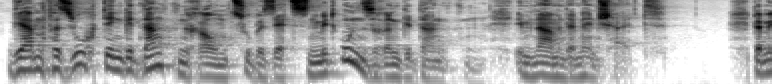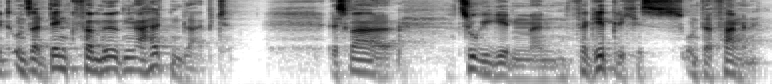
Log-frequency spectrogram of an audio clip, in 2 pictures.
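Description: An actor in a German radio play, playing a brash, hot-tempered official who talks with sarcasm and contempt in a husky voice. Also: male voice, on the low side, sing-song, moderate pace. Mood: defensive. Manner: sarcastic, blustering, coarse.

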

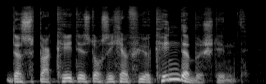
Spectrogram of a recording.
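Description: A man's voice: mid-range voice, huge pitch swings, normal speed, breathy edge, dry recording, clean studio sound, voice pushed up. A man voicing a lonely, plain-spoken man from an apartment house in a storybook reading, with a questioning manner. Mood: puzzled, resigned.

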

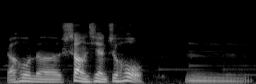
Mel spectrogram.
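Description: A man chatting as a voice actor guest in a live interview, phrasing things haltingly. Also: medium pitch, very animated, lo-fi sound, faint music behind. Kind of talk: casual live interview chat.

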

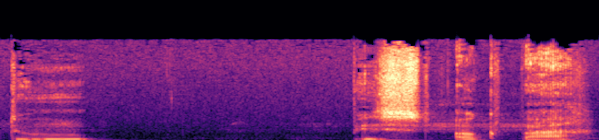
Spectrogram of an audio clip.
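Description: A man's voice: on the low side, fairly even intonation, extremely slow, slight background noise. A man playing a weak, wounded slave who is barely conscious and wary, in a German radio play. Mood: weak, dazed. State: faint, breathy, barely conscious.

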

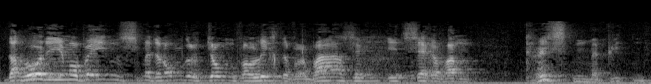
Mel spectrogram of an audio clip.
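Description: An actor playing a flustered, blustering middle-aged boss of a building firm in an old radio comedy, rambling, stammering and repeating himself. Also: male voice, on the high side, animated, a little slow, noisy background. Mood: nostalgic, excitable. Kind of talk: 1970s Dutch radio comedy acting. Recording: dull, roomy dated radio recording.

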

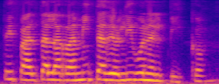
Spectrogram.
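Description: An actress playing a guarded, wry young pregnant wife in a radio play, with an Argentine accent and a curt, dry manner. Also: female voice, on the high side, steady tone, fast, natural voice. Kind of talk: radio theatre play reading.

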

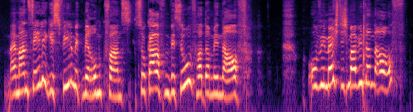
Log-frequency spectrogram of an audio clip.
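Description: Casting: older widow in radio drama, gushing, gossipy, given to nostalgic rambling. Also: female voice, sits high, expressive, fairly quick, fairly bright tone. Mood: nostalgic, confiding. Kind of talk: radio play dialogue.

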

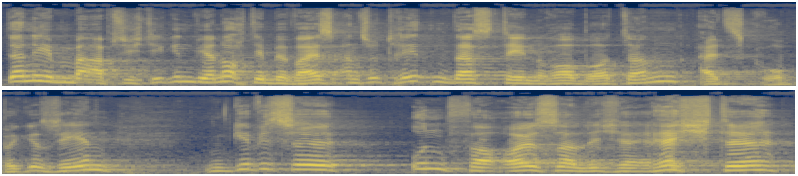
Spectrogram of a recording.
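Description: An eloquent male defence lawyer in a radio play. His fairly high voice moves animatedly through emphatic, formal arguments. It rings through a reverberant hall. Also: sing-song, normal speed. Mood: insistent, argumentative. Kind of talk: radio drama courtroom oratory.

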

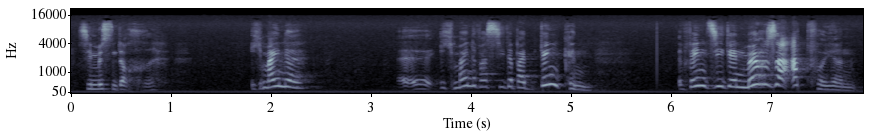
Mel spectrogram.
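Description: An actress playing a pushy, gushing female war reporter in a radio play, pressing a soldier with insistent questions in a breathy voice. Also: sits high, sing-song, slow pace, pauses often, full character voice.

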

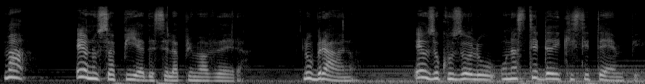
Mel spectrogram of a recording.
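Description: A woman plays modest Springtime in an audio drama. Her voice is warm and mellow and a little high, with music behind it. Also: expressive, moderate pace, lightly acted. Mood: bewildered, modest. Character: modest personified springtime, unaware of her importance.

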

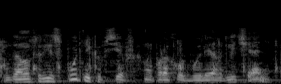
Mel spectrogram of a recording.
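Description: An actor playing a fussy, snobbish, over-polite gentleman in a radio play, speaking with pompous, flowery courtesy. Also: fairly low pitch, fast, natural voice. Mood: anxious, reproving. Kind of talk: theatrical radio drama acting. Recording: dull, noisy 1970s radio recording.

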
